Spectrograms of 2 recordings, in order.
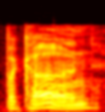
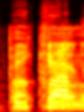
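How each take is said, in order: First: The first syllable sounds like 'puh'. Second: The first syllable sounds like 'pee'. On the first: A nut that grows on a tree. "something that you get off of your tree" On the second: A pot kept by the bed to urinate in. "that thing you put by your bed to pee in"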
